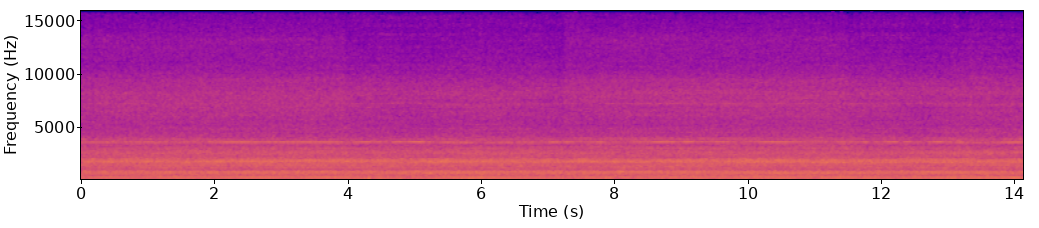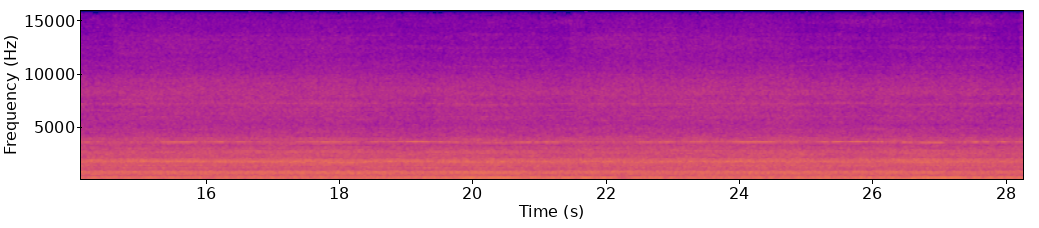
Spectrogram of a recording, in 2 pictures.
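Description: Carpet-cleaning extractor's vacuum and pump running steadily as its wand is drawn across an area rug, a continuous suction rush with a low pulse repeating about twice a second.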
